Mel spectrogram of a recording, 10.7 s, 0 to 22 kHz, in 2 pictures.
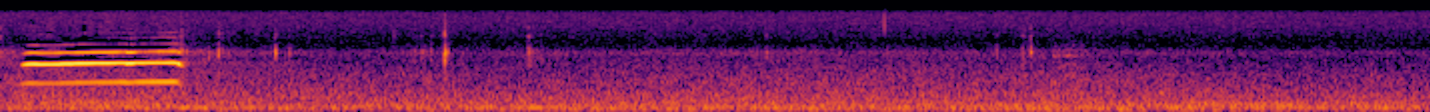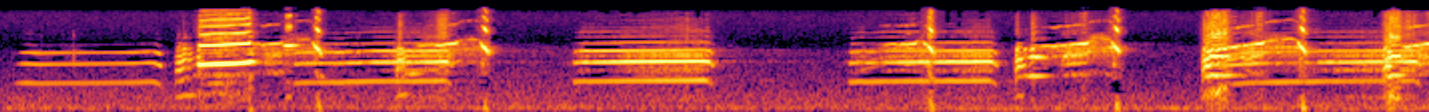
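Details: Bald eagle pair at Big Bear Lake vocalizing heavily on the nest before departing, January 30, 2020: after two lone whistled notes, a loud rapid run of piping, stuttering notes breaks out, dense and overlapping, with brief pauses.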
